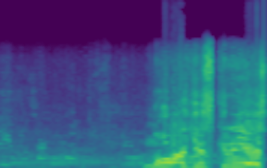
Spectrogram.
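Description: A man shouts loudly near the end.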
